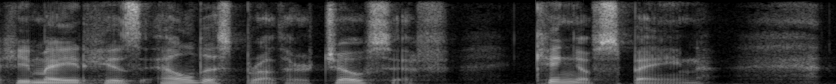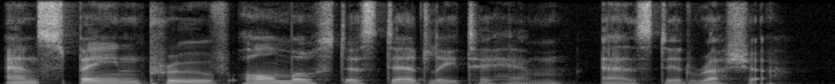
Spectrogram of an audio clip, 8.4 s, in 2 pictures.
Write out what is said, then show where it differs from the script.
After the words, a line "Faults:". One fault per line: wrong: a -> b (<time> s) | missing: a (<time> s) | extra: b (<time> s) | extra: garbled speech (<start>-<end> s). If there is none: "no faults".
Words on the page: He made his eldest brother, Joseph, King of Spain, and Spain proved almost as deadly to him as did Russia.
He made his eldest brother, Joseph, King of Spain, and Spain prove almost as deadly to him as did Russia.
Faults:
wrong: proved -> prove (4.9 s)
